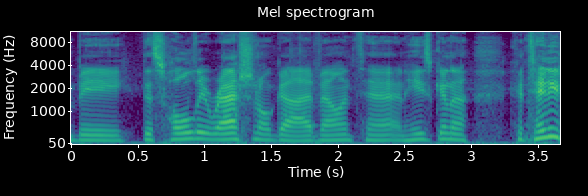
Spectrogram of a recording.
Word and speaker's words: Valentin: Anyway, in the very first Father Brown mystery, you get this trifecta of Father Brown and the police detective, and I get to pronounce this in French too, Aristide Valentin.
